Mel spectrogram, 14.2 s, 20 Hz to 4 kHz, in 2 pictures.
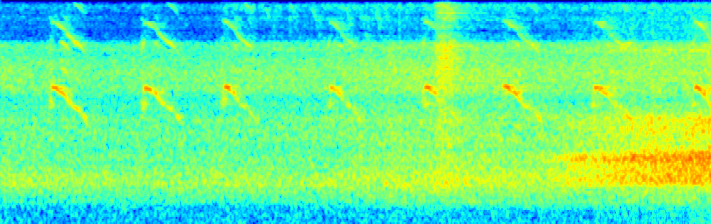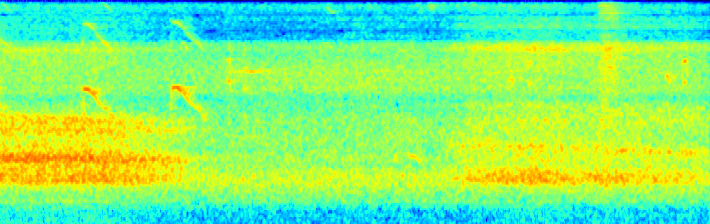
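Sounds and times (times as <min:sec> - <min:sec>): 
coastal birds calling: 0:00.5 - 0:14.2
soft rushing background: 0:03.6 - 0:14.2.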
